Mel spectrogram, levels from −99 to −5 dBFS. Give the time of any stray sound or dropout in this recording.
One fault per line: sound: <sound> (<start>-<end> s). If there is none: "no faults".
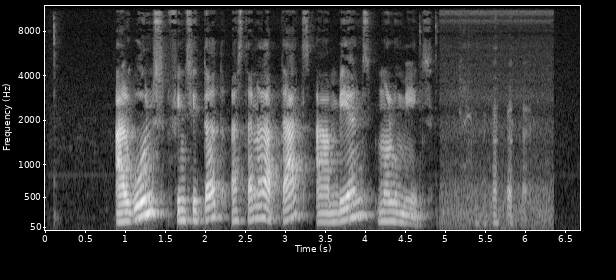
sound: laugh (5.2-6.1 s)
